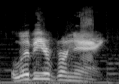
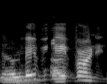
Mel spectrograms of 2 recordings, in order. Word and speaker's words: Olivier Vernon: Olivia Vernon, or however it's pronounced. It's Olivier Vernon.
